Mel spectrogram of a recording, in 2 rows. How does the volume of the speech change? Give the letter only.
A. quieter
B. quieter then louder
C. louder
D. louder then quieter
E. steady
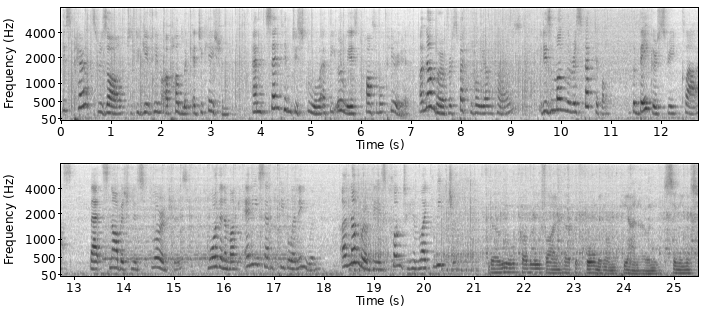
E.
